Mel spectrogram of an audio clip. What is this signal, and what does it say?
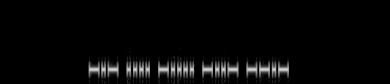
Morse code, heard as a keyed tone, about 35 wpm, 700 Hz. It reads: KH6XQ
